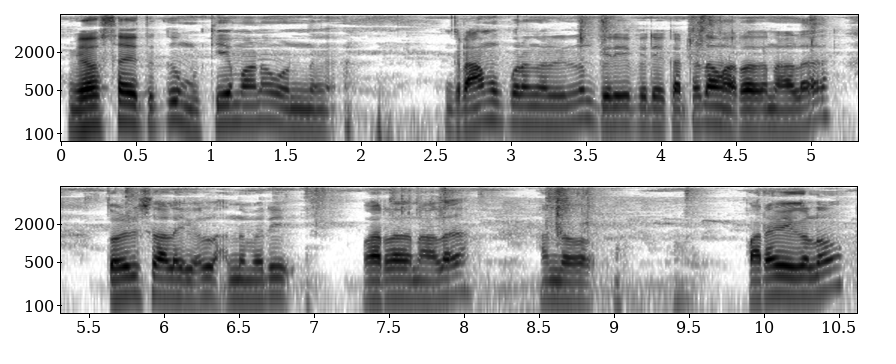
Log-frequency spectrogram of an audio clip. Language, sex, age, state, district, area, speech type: Tamil, male, 30-45, Tamil Nadu, Nagapattinam, rural, spontaneous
